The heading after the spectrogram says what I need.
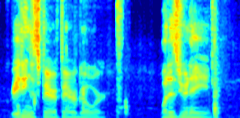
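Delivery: put-on aged, elderly goblin voice. Voicing a ticket-counter goblin who greets a fairgoer: elderly goblin voice. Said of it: "There's an elderly goblin perched behind the ticket counter".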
